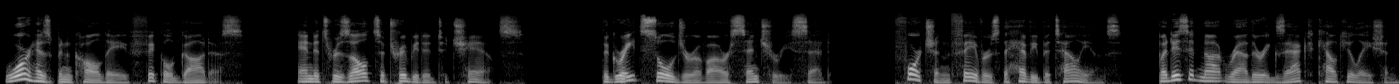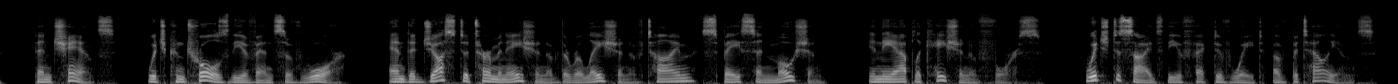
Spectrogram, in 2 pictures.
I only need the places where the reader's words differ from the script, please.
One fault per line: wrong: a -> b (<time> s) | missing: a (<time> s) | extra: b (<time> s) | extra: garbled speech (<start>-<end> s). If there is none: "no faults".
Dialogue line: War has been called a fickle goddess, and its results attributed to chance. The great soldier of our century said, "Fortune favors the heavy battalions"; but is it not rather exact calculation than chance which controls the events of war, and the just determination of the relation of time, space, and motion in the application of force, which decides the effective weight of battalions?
no faults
